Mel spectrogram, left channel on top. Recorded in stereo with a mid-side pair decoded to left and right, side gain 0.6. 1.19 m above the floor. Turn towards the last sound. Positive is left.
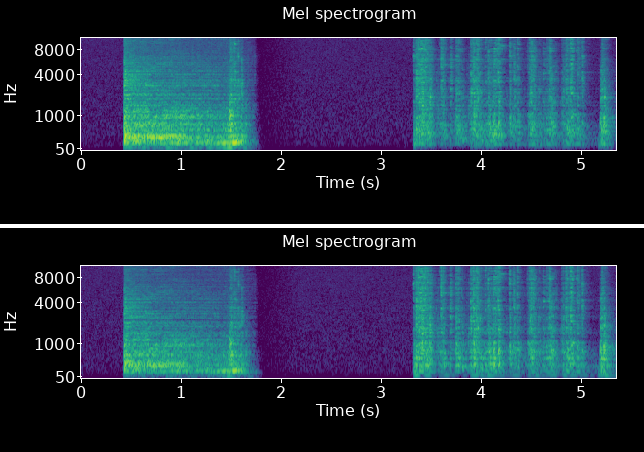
turn(degrees=-20)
